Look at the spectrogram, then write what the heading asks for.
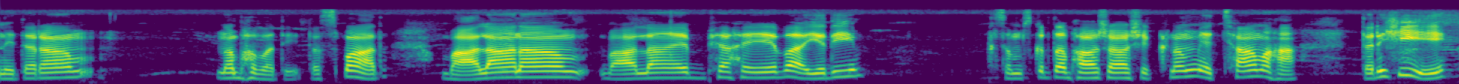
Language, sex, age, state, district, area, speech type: Sanskrit, male, 18-30, Karnataka, Uttara Kannada, rural, spontaneous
